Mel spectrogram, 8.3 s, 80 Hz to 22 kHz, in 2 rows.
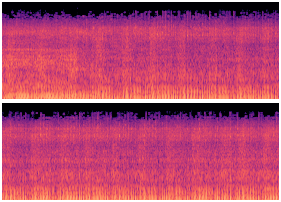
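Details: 2006 Yamaha R6 idling with a dense, uneven exhaust beat and no steady rhythm; cause not clear. Rough idle.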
